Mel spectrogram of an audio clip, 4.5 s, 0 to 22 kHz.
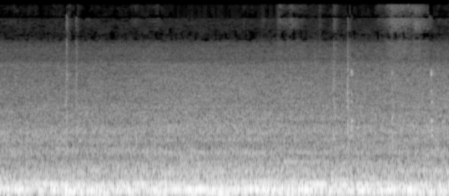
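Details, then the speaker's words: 2020 Range Rover Evoque L551 with AJ20P4 2.0 L petrol engine, driving on the road after a misfire repair: steady low engine drone under road and wind noise, no stumble or miss; normal running, the vehicle is back to life. "So everything is working right now. The vehicle is back to life."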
